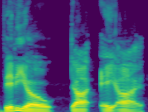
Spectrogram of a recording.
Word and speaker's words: Vidyo.ai: So one of them is called Vidyo.ai, but it's spelled V I D Y O dot AI.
